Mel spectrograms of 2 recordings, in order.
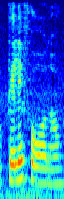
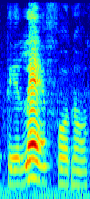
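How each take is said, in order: First: Telefono stressed on the next-to-last syllable; wrong stress. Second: Telefono with a strong LE, teLEfono; stress on LE. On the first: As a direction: misread telefono the Portuguese way, teleFOno. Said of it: "pode pensar, telefono, mas não é". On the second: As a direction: hit the second syllable of telefono hard. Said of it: "a sílaba tônica é no le". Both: Shown as a demonstration.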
